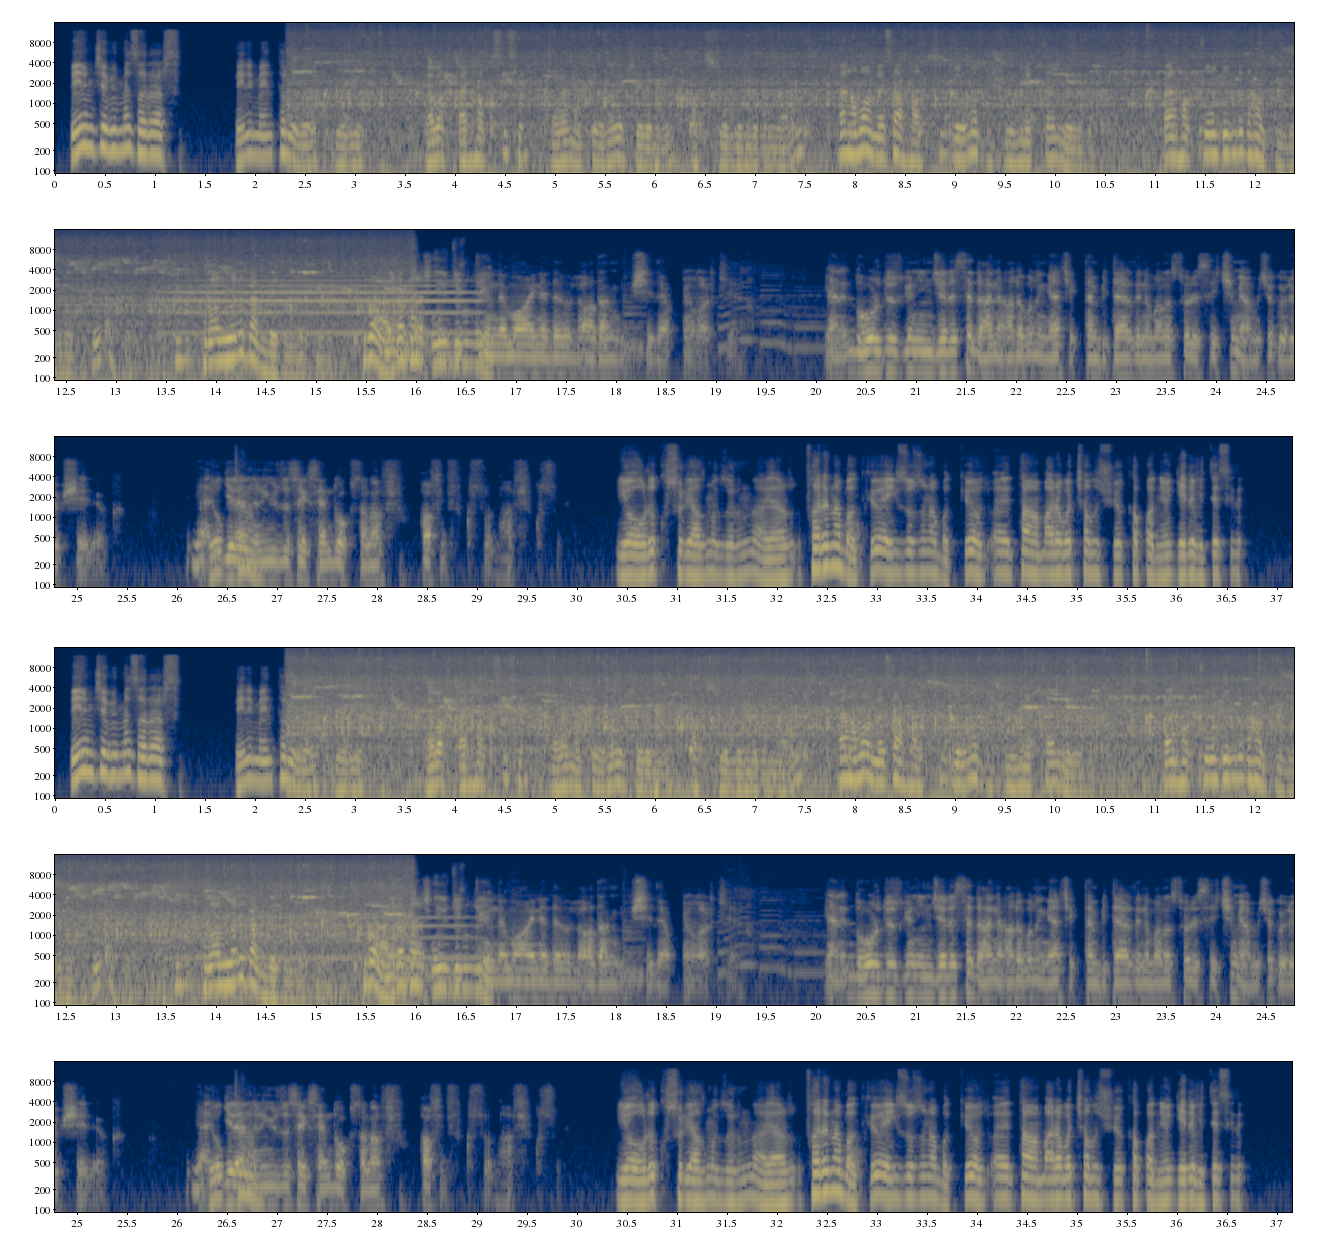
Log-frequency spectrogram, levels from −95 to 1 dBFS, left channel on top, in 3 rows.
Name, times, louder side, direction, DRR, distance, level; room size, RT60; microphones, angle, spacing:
voice 1, 0.2-1.2 1.8-3.3 3.7-7.5 7.8-10.4 11.1-13.2 13.6-15.2 15.5-16.8 26.3-26.8 30.4-36.6, right 1 dB, 5° right, 0.4 m, -31 dB
Rain, 2.3-16.0, right 4 dB, 55° right, 0.5 m, -31 dB
sound 1, 13.3-20.4, right 2 dB, 90° right, 1.1 m, -52 dB
Trumpet, 13.4-16.7, left 6 dB, 60° left, 0.5 m, -36 dB
voice 2, 15.5-19.2 20.1-25.4 26.1-29.8 32.7-32.8, left 1 dB, 30° right, 1.1 m, -35 dB
2.8 x 2.0 x 2.7 m
head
